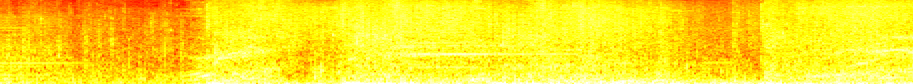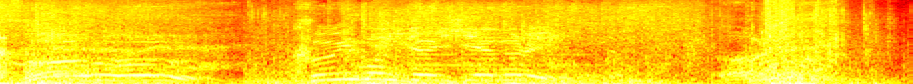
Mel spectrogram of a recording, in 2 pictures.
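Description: A heavy sword swings and slashes with loud whooshes and impacts.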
